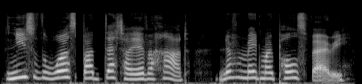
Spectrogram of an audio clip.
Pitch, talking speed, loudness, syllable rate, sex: 270 Hz, 250 wpm, -18 LUFS, 5.9 syllables/s, female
